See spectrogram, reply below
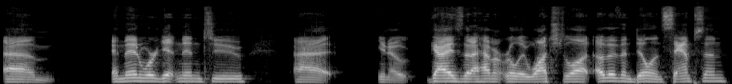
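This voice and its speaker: A man chatting through draft picks on a sports podcast, working things out as he goes with plenty of ums and restarts. His voice sits at an ordinary middle pitch. The sound is dry and close, with no room around it. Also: fairly even intonation, moderate pace, fairly bright tone, dry recording. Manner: conversational, analytical, many fillers and restarts. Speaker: guest draft analyst. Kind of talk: casual sports podcast chat.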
